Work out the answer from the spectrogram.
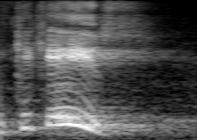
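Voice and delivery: high, loud alarmed question, hammed up; panicked outcry. Stoned partner confronts comedian in car park, acted panic. Panicked girlfriend demanding an answer.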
